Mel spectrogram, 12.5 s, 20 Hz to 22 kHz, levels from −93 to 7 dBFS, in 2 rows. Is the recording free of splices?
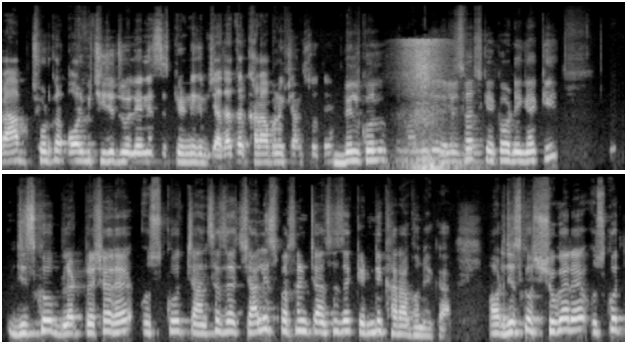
no; 1 cut; at 4.4 s

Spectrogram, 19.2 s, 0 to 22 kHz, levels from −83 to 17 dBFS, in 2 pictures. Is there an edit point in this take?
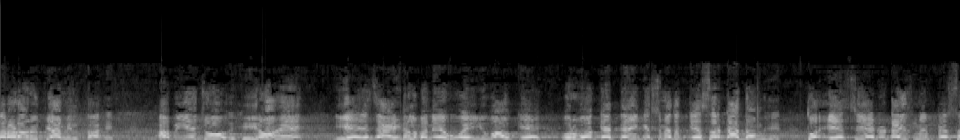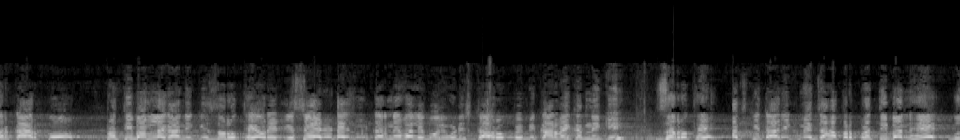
yes; 1 cut; at 16.9 s

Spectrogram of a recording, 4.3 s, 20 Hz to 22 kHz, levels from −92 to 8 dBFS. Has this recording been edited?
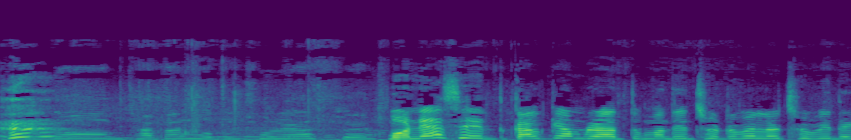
yes; 1 cut; at 2.0 s

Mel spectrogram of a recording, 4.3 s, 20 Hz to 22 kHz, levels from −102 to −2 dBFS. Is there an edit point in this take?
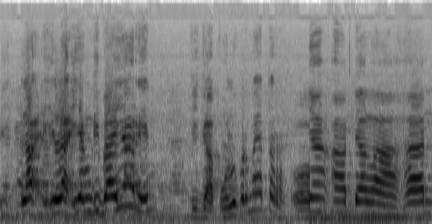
yes; 1 cut; at 3.1 s

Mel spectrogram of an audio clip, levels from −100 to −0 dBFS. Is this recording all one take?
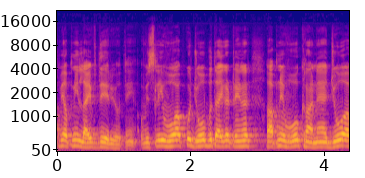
yes; 0 cuts

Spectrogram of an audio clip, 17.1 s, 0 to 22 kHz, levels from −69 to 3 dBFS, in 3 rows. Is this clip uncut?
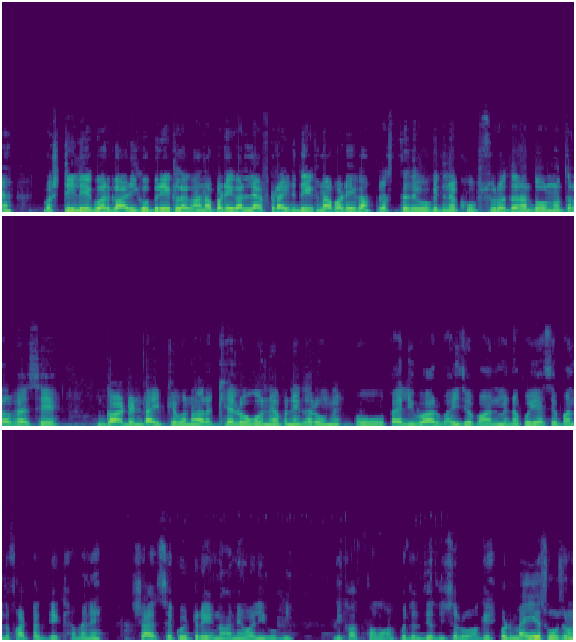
no; 3 cuts; at 3.7 s, 9.2 s, 16.3 s

